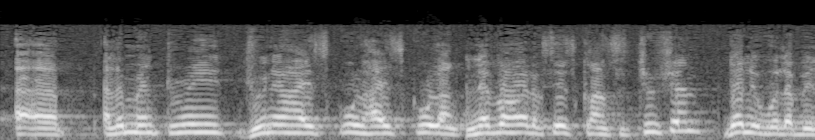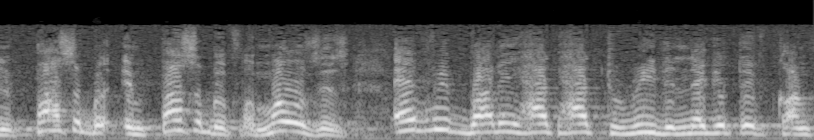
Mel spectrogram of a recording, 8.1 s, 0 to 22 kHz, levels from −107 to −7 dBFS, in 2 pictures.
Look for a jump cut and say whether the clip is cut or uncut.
cut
